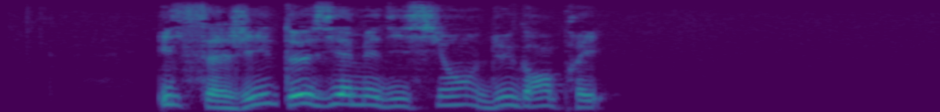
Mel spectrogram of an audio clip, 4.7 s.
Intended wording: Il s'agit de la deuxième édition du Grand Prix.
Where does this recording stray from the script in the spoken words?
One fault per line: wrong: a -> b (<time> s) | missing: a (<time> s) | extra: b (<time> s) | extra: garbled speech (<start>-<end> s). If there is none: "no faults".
missing: de la (1.4 s)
